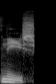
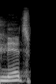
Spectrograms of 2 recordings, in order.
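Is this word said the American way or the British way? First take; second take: British; American. First: The word is said with a British pronunciation. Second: The word is said with an American pronunciation. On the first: "like when I have Brits on the podcast, it's niche" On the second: "I say niche, but I think that's fairly American"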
